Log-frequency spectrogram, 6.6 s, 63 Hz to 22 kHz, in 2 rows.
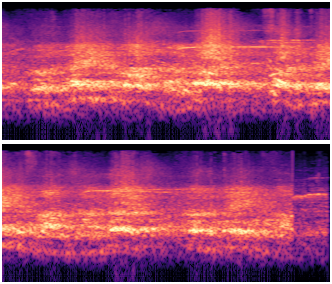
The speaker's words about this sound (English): No, great tackle by Martin. You can hear the roar of appreciation as we took to 70 minutes.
